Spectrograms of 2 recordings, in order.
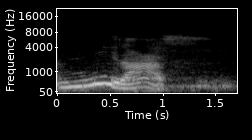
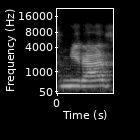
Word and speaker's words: Mirás: Miraz é mais forte, né? Miraz é espanhol. Legal, né? Tem muita gente que me chama de Miraz.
